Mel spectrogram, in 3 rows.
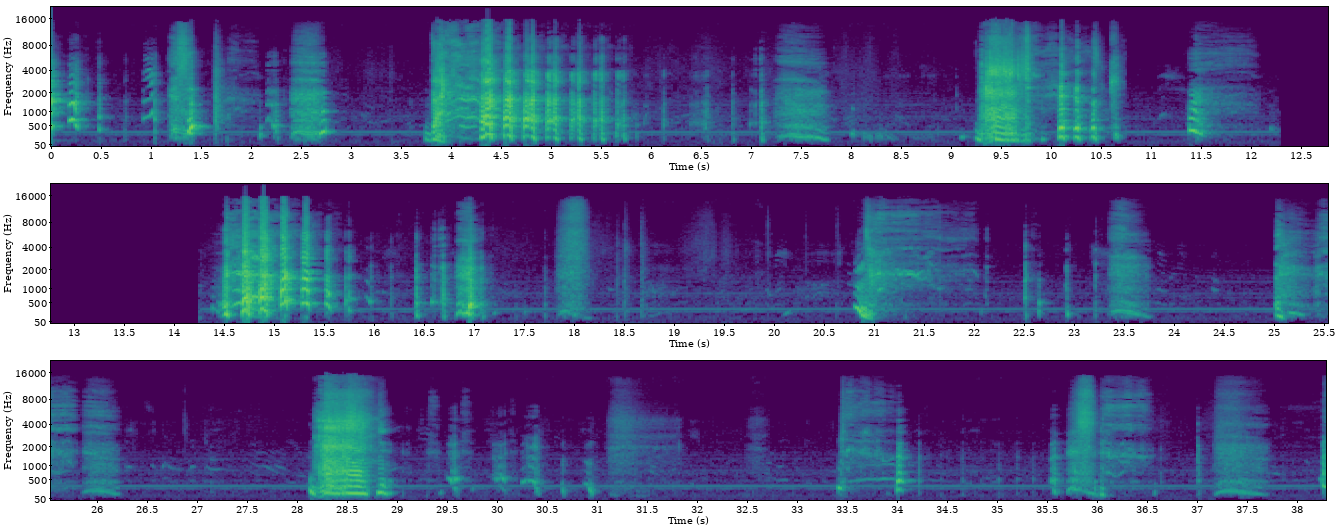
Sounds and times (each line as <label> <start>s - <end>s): man laughing in various ways 0.0s - 2.9s
man laughing in various ways 3.8s - 7.7s
man laughing in various ways 9.3s - 10.8s
man laughing in various ways 14.4s - 17.2s
man laughing in various ways 20.8s - 23.5s
man laughing in various ways 25.0s - 25.9s
man laughing in various ways 28.2s - 31.1s
man laughing in various ways 33.4s - 34.4s
man laughing in various ways 35.2s - 36.7s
